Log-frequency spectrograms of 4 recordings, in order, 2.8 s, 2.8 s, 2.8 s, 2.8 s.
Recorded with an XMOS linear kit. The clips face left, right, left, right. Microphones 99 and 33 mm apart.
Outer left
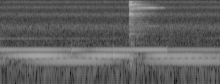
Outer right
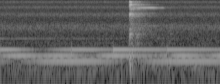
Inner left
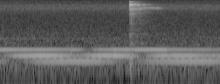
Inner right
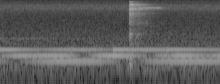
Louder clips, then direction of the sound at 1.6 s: Outer left 1 dB, inner right 1 dB; 35° right (ahead or behind).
